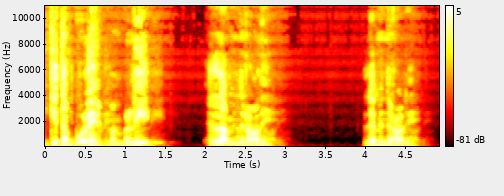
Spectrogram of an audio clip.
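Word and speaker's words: Le Minerale: Baca lam minal ini bacanya begitu lam minal gitu l minal karena ini dari bahasa Prancis ini lumal ya bukan bahasa Indonesia antum bacanya le mineral nah gitu bacanya sambil kumur-kumur ikhwan l minal gitu bacanya nah misalnya ini dijual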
